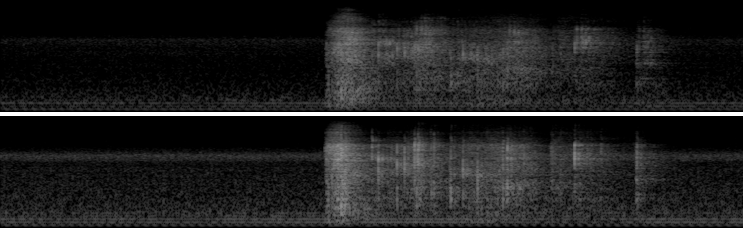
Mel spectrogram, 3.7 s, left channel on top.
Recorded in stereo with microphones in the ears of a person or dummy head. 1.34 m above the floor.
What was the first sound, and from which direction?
Crumpling, 60° right (ahead or behind).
